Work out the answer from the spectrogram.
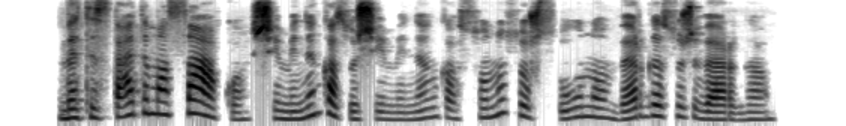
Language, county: Lithuanian, Vilnius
